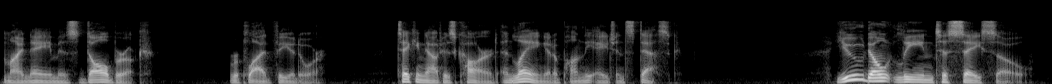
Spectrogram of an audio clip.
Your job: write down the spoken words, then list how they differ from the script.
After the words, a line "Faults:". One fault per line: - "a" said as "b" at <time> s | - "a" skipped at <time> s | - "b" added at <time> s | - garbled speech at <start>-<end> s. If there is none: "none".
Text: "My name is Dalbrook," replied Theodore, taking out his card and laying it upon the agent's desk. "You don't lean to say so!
"My name is Dalbrook," replied Theodore, taking out his card and laying it upon the agent's desk. "You don't lean to say so!
Faults:
none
